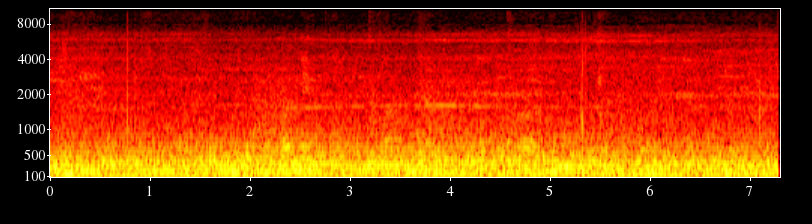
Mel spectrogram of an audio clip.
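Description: A crowd of people murmurs and chatters nearby.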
